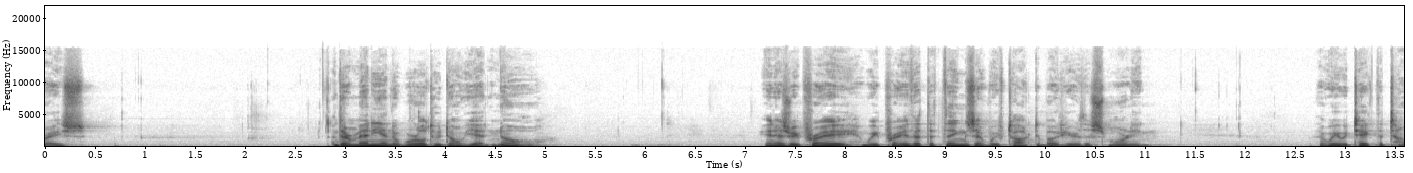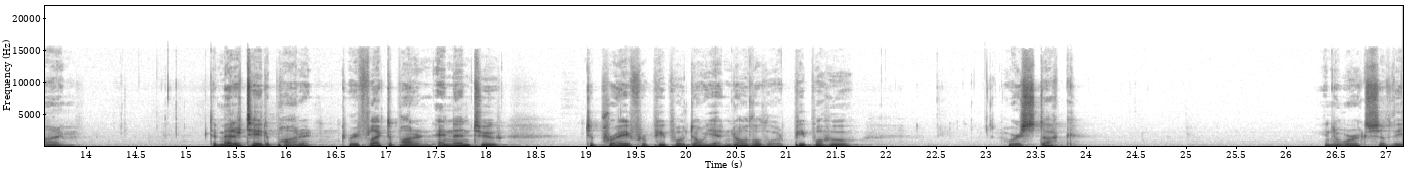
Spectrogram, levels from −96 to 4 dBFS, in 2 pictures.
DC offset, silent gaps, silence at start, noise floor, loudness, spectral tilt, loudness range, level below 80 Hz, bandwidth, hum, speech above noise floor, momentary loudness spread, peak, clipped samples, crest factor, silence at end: under 0.1%; none; 0 s; -69 dBFS; -25 LUFS; -5.5 dB/octave; 9 LU; -70 dBFS; 15 kHz; none; 45 dB; 13 LU; -8 dBFS; under 0.1%; 18 dB; 0 s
